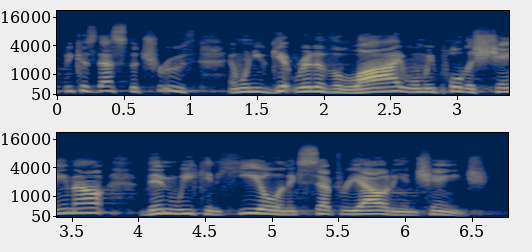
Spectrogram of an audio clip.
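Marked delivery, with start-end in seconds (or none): none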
